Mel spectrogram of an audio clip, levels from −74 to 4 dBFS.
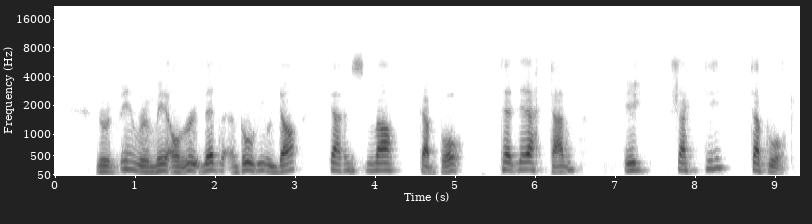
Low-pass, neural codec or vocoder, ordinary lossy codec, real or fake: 7.2 kHz; codec, 16 kHz, 0.5 kbps, FunCodec, trained on LibriTTS, 25 frames a second; Opus, 16 kbps; fake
